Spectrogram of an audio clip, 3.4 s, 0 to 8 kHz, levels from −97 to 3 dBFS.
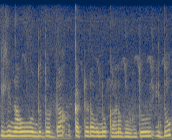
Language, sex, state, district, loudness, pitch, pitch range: Kannada, female, Karnataka, Bangalore, -16 LUFS, 245 Hz, 235-250 Hz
